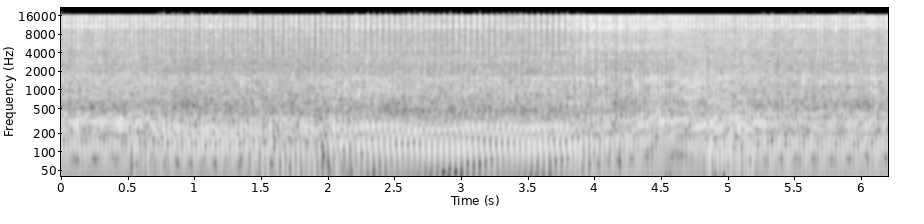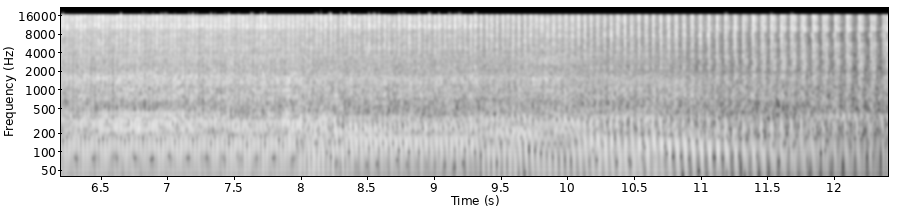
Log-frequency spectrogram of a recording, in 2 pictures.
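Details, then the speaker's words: Briggs & Stratton-powered mower, on first start after fresh petrol: revs rise and sag every few seconds instead of holding steady; mostly runs well, surging suggests lean condition, possibly aged carburettor or air filter (suspected). "all right so the most part runs pretty good on that first start there there's a bit of engine surging in indicating maybe a lean condition"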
